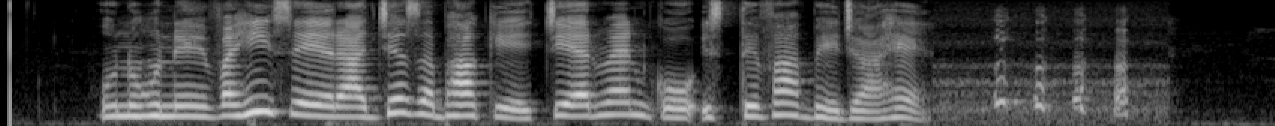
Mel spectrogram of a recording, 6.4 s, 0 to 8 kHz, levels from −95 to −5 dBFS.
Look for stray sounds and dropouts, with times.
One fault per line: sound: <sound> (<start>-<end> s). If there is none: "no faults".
sound: laugh (4.9-5.7 s)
